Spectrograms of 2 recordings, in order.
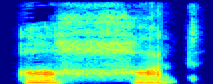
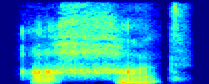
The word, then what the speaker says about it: Ahad: heart is that portal Ahad is spelled a h a d a hot a hot Ahad and it means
